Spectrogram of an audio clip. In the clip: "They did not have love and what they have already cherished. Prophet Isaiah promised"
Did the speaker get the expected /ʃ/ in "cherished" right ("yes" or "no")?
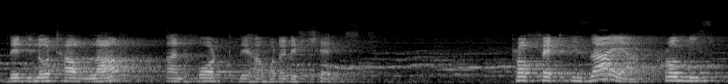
no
